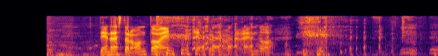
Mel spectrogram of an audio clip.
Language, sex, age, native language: Icelandic, male, 18-19, Italian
